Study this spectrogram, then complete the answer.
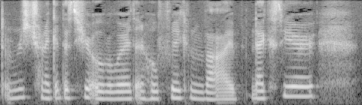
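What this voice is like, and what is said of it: Low, quiet late-night voice. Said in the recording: “That's why my voice is so low, because I'm just filming this at night”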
